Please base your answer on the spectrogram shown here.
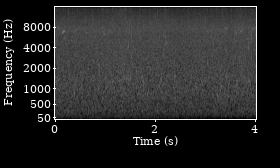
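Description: Steady watering spray on crops in the video game Alek The Lost Kingdom, a continuous soft hiss of running water with no breaks, moderately quiet throughout.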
